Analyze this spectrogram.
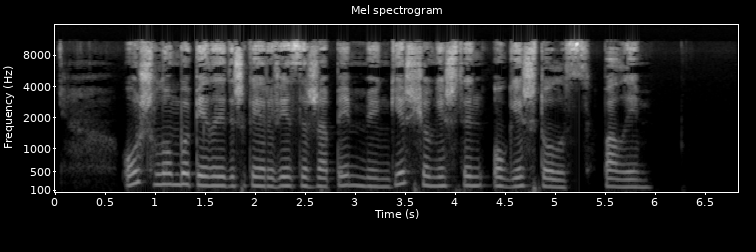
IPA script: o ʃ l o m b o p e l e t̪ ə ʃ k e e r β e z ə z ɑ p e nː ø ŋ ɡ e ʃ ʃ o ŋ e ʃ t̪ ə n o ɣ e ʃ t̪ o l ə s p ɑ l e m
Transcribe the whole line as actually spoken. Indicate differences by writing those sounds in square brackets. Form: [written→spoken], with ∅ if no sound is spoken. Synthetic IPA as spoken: o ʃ l o m b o p e l e [t̪→d̪] ə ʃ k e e r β e z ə [z→ʒ] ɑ p e [nː→mː] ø ŋ ɡ e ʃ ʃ o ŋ e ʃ t̪ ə n o ɣ e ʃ t̪ o l ə s p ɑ l e m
